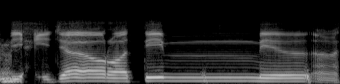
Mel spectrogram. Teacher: Tanwin bertemu dengan mim, masukkan berserta dengung. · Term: idgham bi gunnah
